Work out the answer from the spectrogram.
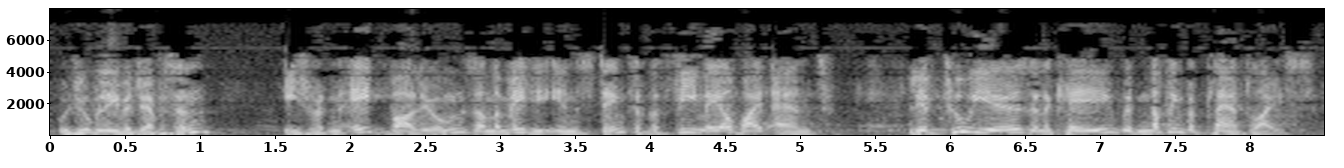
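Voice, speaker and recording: A dull, vintage radio recording of an imperious, sharp-tongued man of letters. His delivery is highly animated and grandly theatrical, full of pompous sarcasm. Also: normal speed, husky, heavily acted. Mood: sardonic. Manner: pompous, sardonic, theatrical insults. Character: pompous, acid-tongued, imperious male celebrity house guest. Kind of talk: 1950s radio comedy acting. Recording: dull lo-fi old radio broadcast.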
